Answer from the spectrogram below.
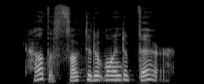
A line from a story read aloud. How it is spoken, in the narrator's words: he mutters to himself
